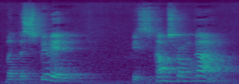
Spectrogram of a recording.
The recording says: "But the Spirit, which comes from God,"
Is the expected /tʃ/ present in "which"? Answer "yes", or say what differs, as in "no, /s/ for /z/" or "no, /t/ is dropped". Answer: no, /s/ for /tʃ/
